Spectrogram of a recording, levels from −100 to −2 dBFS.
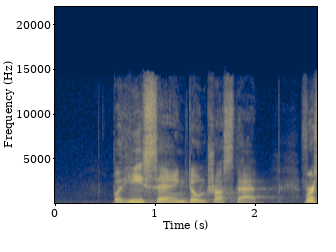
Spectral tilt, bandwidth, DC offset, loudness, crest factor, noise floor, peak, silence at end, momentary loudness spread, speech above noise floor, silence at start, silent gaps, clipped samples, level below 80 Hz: -3.5 dB/octave; 15 kHz; under 0.1%; -27 LUFS; 22 dB; -68 dBFS; -6 dBFS; 0 s; 9 LU; 41 dB; 0.6 s; none; under 0.1%; -74 dBFS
